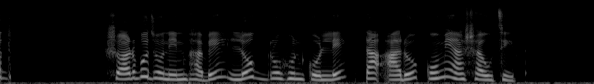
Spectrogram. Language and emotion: Bengali, neutral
